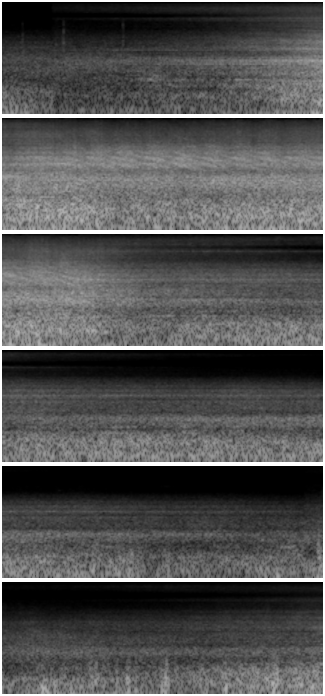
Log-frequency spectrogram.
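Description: A train passing at speed on the main line: the rushing wheel-and-rail noise builds over a couple of seconds, stays loudest for about six seconds as the train goes by, then drops to a lower, steady rumble.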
